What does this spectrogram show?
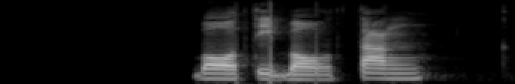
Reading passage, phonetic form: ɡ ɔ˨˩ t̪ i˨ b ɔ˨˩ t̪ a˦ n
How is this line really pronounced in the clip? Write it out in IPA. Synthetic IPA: b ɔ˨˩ t̪ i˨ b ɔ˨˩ t̪ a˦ ŋ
